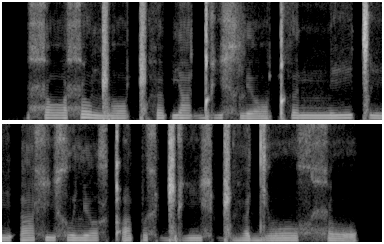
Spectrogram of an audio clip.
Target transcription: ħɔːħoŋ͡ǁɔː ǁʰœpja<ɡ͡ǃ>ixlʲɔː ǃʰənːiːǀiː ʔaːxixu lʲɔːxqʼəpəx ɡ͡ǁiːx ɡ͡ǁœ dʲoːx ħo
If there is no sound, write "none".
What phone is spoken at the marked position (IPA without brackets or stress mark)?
ɡ͡ǃ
